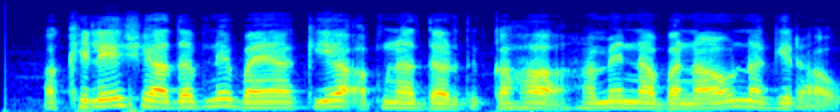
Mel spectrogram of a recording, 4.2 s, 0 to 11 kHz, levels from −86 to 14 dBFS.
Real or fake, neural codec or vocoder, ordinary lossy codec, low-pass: real; none; Opus, 64 kbps; 9.9 kHz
